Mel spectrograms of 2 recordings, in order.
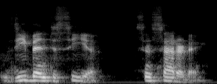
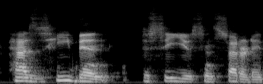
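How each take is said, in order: First: Has he blends into one short syllable. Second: Each word is pronounced fully and separately. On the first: "So let me try reading it" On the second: "That's the way we we uh, read it"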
